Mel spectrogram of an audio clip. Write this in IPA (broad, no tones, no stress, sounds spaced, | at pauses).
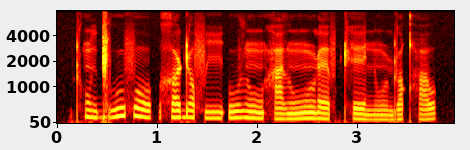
ʈʰ ũ ɡ͡ǁ uː f o | x ʌ ɖ ʌ f iː ʔ u ð ũː h a ð ũː ɽ ɛː f ʈʰ e n ũː ɖ u qʰ o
